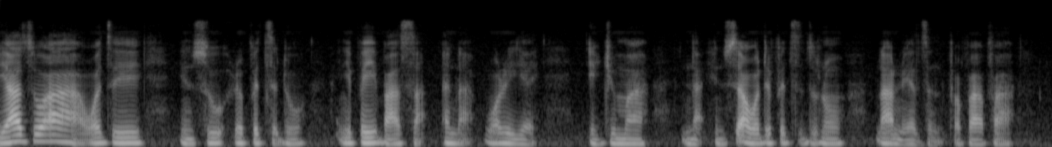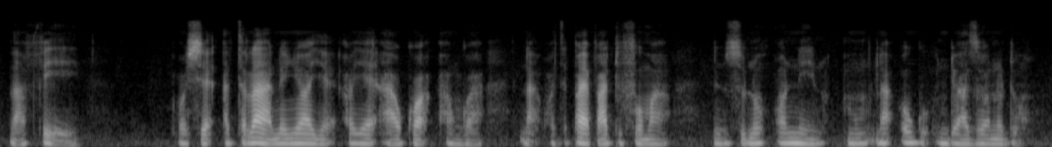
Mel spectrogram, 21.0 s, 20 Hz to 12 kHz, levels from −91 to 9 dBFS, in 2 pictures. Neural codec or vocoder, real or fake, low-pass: none; real; 7.2 kHz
